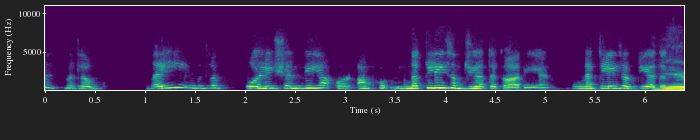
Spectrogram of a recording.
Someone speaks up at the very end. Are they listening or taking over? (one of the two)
taking over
